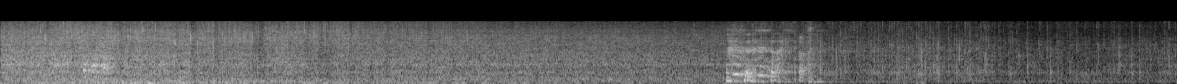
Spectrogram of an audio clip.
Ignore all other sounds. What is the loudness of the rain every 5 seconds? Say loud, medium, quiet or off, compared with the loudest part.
loud, medium, quiet.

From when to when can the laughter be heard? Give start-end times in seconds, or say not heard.
0.8-1.3, 7.1-8.6.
